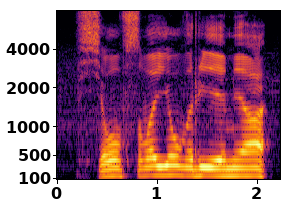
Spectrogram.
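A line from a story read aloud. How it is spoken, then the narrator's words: Hissed reply. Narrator (Russian): прошипел в ответ верховный жрец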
